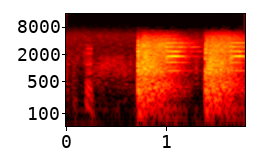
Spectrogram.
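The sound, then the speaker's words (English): Two loud gunshots at a shooting gallery duck target, about two thirds of a second apart, each a sharp blast with a bright, ringing metallic tail, after a brief faint voice sound. “You think I hit that duck twice before it sinks?”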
